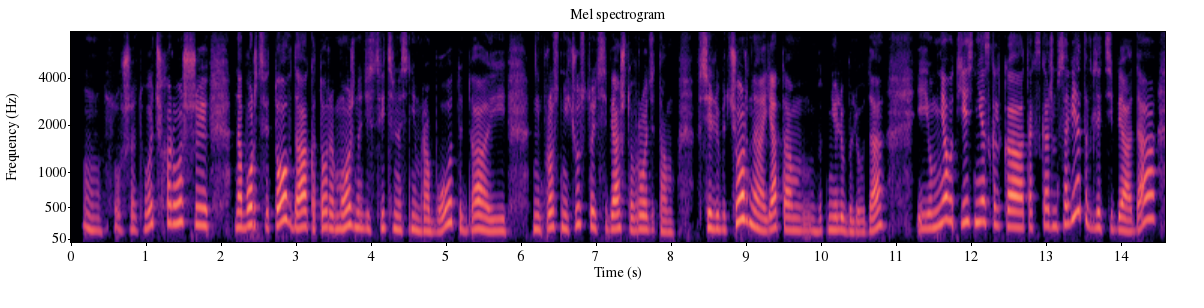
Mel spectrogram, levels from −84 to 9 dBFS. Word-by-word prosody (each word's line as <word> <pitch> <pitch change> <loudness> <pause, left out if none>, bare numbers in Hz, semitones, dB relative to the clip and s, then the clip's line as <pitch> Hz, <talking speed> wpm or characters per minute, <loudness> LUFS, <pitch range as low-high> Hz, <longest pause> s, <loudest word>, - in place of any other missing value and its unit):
Ну, 180 -7 -6
слушай, 195 -4 -8
это 200 +3 -12
очень 260 +4 -2
хороший 270 -3 +1 0.3
набор 225 +4 +4
цветов, 255 +6 +4
да, 220 +1 +6
который 205 +1 -2
можно, 215 +2 +1
действительно, 200 0 -5
с 190 +3 -10
ним 190 -3 -3
работать, 175 - -2
да, 190 0 +2
и 165 0 -3 0.3
не 195 -1 -3
просто 215 +4 -1
не 195 - -4
чувствовать 245 -4 -2
себя, 200 0 +2
что 200 -3 -5
вроде 190 0 -1
там 155 -5 -7 0.3
все 215 -1 +1
любят 195 -2 -4
черное, 280 - +5
а - - 0
я 195 +5 +3
там 180 -5 -4
вот 170 +3 -12
не 185 0 -1
люблю, 160 -4 -4
да. 195 +10 0 0.4
И 200 - -5
у - - -1
меня 270 +9 +3
вот 310 - -3
есть 295 +2 0
несколько, 245 -7 +3
так 220 0 -5
скажем, 240 -2 -3
советов 275 - 0
для 220 +1 -1
тебя, 185 -5 -1
да. 310 - +2
210 Hz, 190 wpm, -22 LUFS, 185-250 Hz, 0.4 s, да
